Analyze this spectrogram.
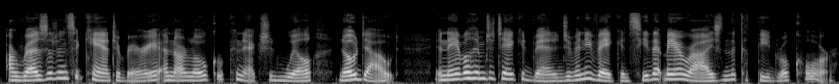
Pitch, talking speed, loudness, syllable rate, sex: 200 Hz, 185 wpm, -20 LUFS, 6.1 syllables/s, female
